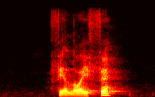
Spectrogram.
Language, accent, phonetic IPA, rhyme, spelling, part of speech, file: German, Austria, [fɛɐ̯ˈlɔɪ̯fə], -ɔɪ̯fə, Verläufe, noun, De-at-Verläufe.ogg
- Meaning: nominative/accusative/genitive plural of Verlauf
